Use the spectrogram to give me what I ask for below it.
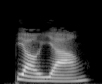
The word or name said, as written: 表扬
